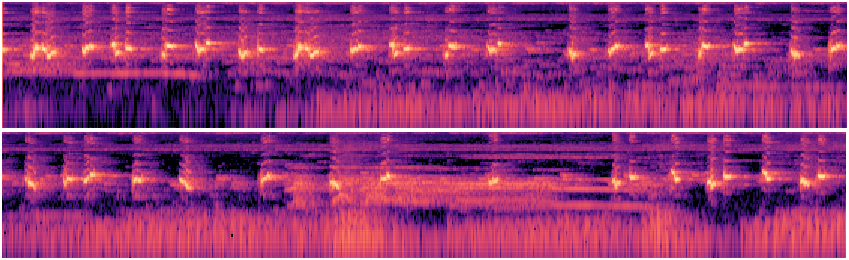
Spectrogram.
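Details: Female sooty-headed bulbul in breeding condition calling to a male: rapid chattering series of short, bright notes, about three or four per second, with brief pauses and a low hum underneath.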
